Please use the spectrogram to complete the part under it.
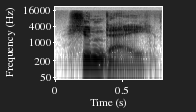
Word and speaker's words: Hyundai: The Hyundai, got to get the pronunciation right, like Sunday.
